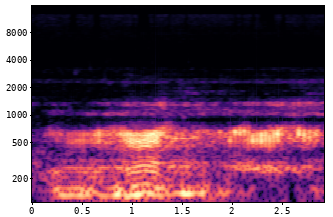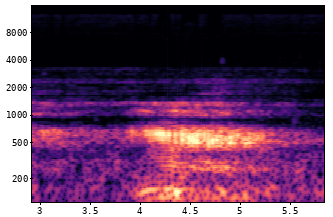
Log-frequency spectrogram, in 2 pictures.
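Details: Humpback whale song: two long, low, harmonic moans about three seconds apart, each swelling and fading, with a droning tonal layer underneath.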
